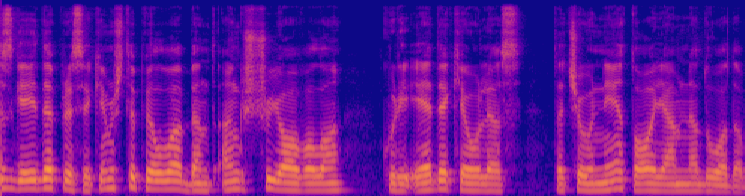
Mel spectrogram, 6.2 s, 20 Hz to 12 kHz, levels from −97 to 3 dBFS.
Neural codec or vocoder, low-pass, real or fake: vocoder, 44.1 kHz, 128 mel bands every 512 samples, BigVGAN v2; 10.8 kHz; fake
